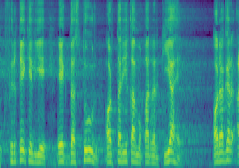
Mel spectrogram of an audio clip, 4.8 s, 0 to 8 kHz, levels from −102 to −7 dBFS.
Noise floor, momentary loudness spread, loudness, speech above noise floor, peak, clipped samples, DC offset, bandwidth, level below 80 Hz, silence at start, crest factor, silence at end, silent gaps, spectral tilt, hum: -48 dBFS; 5 LU; -21 LUFS; 26 dB; 0 dBFS; under 0.1%; under 0.1%; 8 kHz; -62 dBFS; 0 s; 22 dB; 0 s; none; -3.5 dB/octave; none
